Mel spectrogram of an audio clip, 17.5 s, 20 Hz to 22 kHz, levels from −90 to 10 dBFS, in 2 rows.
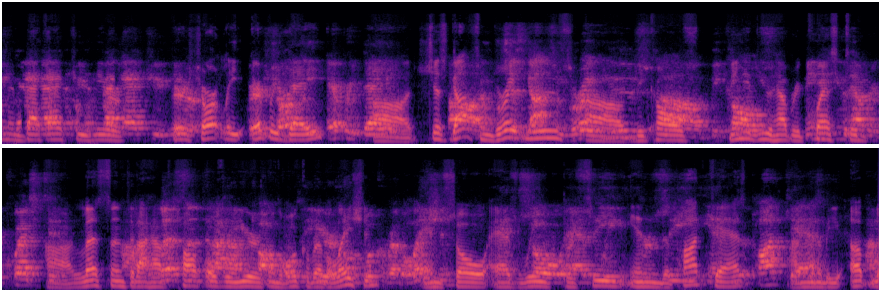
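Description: A delayed second copy of the speech, about 0.75 s late and roughly as loud as the original, runs from 0.0 to 2.0 s, 2.45 to 4.03 s, 4.45 to 7.83 s, 8.02 to 9.58 s, 9.97 to 13.31 s, and 13.48 s to the end, quieter in that last stretch. This is an echo leak, likely from a loudspeaker-side echo canceller passing its pickup back.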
